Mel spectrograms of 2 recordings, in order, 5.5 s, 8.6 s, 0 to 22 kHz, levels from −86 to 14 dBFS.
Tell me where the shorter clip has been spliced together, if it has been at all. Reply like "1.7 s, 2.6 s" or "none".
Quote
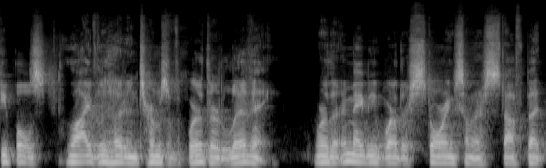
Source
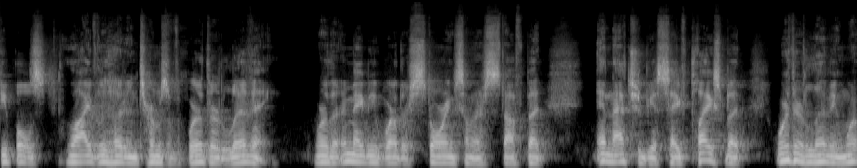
none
